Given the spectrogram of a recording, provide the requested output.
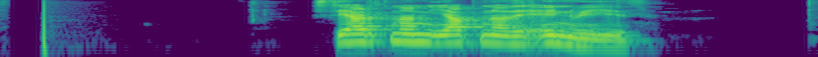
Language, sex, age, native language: Icelandic, female, 60-69, Icelandic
